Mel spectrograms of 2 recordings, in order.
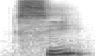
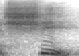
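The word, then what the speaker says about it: ξι: Esse não é XI, é XI. Esse X carrega dois fonemas. O CS ou KS, tá bom?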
